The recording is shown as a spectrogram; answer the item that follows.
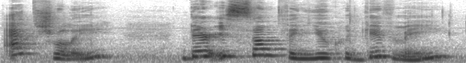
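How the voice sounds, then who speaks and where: A woman's voice: fairly high pitch, very animated, normal speed, vocal fry, echoey room, a little hiss or hum. A woman voicing a polite, hopeful male frog, an enchanted prince, in a storybook reading. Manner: courteous, formal. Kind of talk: storybook character voice.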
